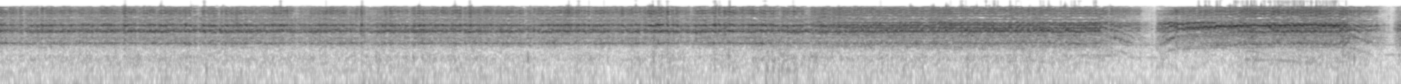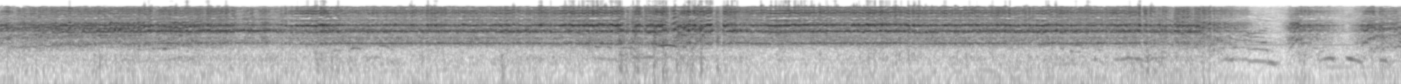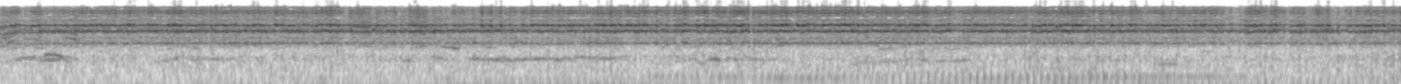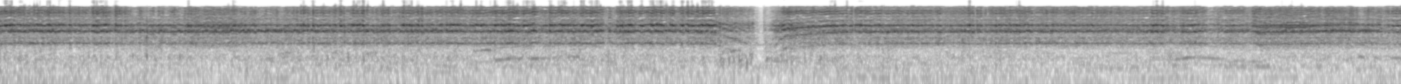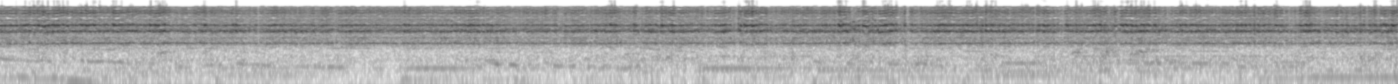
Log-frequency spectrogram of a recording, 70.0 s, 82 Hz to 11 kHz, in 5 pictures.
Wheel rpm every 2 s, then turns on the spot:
230, 230, 230, 230, 220, 160, 170, 170, 230, 230, 220, 230, 230, 70, 200, 230, 230, 230, 230, 230, 230, 230, 230, 230, 170, 200, 230, 230, 230, 240, 230, 230, 240, 240, 230.
none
